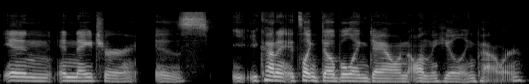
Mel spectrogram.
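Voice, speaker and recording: A woman from northern Alabama with a thick Southern accent, a podcast guest telling stories in a quick, chatty way. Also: deep voice. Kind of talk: casual conversation.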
